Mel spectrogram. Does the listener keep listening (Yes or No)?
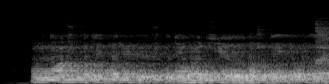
No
